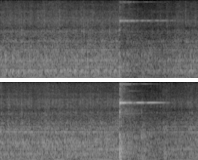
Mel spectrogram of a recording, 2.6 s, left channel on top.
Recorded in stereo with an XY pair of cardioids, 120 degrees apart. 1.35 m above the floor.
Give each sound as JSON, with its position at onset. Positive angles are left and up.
{"t": 1.6, "sound": "hammering", "azimuth_deg": -65, "distance_m": 8.0}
